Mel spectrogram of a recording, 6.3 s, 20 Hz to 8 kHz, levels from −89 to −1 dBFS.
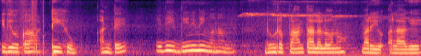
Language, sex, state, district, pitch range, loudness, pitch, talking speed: Telugu, male, Andhra Pradesh, Anantapur, 165-190 Hz, -16 LUFS, 175 Hz, 115 wpm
